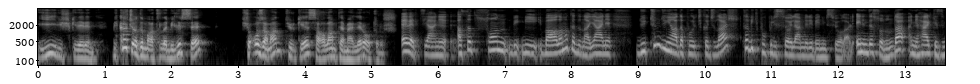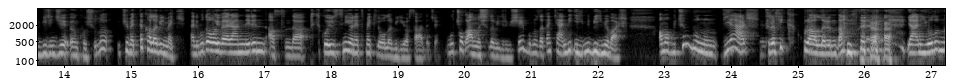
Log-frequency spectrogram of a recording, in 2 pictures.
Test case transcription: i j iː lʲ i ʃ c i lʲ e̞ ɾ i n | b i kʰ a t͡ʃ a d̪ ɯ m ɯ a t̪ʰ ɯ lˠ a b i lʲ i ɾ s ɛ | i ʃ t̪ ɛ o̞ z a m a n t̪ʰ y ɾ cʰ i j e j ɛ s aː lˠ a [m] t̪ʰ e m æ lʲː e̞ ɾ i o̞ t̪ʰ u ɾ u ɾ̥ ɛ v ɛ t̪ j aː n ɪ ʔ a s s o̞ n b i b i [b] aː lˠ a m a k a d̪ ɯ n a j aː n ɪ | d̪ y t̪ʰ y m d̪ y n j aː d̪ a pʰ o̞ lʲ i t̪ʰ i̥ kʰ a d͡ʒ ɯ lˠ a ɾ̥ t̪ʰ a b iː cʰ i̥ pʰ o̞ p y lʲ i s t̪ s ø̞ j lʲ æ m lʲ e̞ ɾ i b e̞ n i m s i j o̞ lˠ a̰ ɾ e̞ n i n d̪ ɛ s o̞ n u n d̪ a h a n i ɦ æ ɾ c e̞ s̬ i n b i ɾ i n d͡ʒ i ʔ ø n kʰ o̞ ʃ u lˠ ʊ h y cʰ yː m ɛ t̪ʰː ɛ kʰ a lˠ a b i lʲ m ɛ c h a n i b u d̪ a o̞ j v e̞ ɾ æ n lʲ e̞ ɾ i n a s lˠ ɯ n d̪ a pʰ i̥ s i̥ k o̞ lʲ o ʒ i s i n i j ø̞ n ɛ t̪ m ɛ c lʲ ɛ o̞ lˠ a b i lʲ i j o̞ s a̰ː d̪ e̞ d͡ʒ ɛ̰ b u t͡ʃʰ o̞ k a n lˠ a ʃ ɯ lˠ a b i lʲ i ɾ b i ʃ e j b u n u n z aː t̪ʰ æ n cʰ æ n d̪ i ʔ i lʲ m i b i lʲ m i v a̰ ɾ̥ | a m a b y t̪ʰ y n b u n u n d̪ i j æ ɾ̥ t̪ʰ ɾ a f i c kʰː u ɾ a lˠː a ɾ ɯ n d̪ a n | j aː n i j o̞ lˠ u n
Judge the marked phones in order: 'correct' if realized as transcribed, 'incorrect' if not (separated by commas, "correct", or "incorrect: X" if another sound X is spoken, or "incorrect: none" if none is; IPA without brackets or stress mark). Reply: correct, correct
